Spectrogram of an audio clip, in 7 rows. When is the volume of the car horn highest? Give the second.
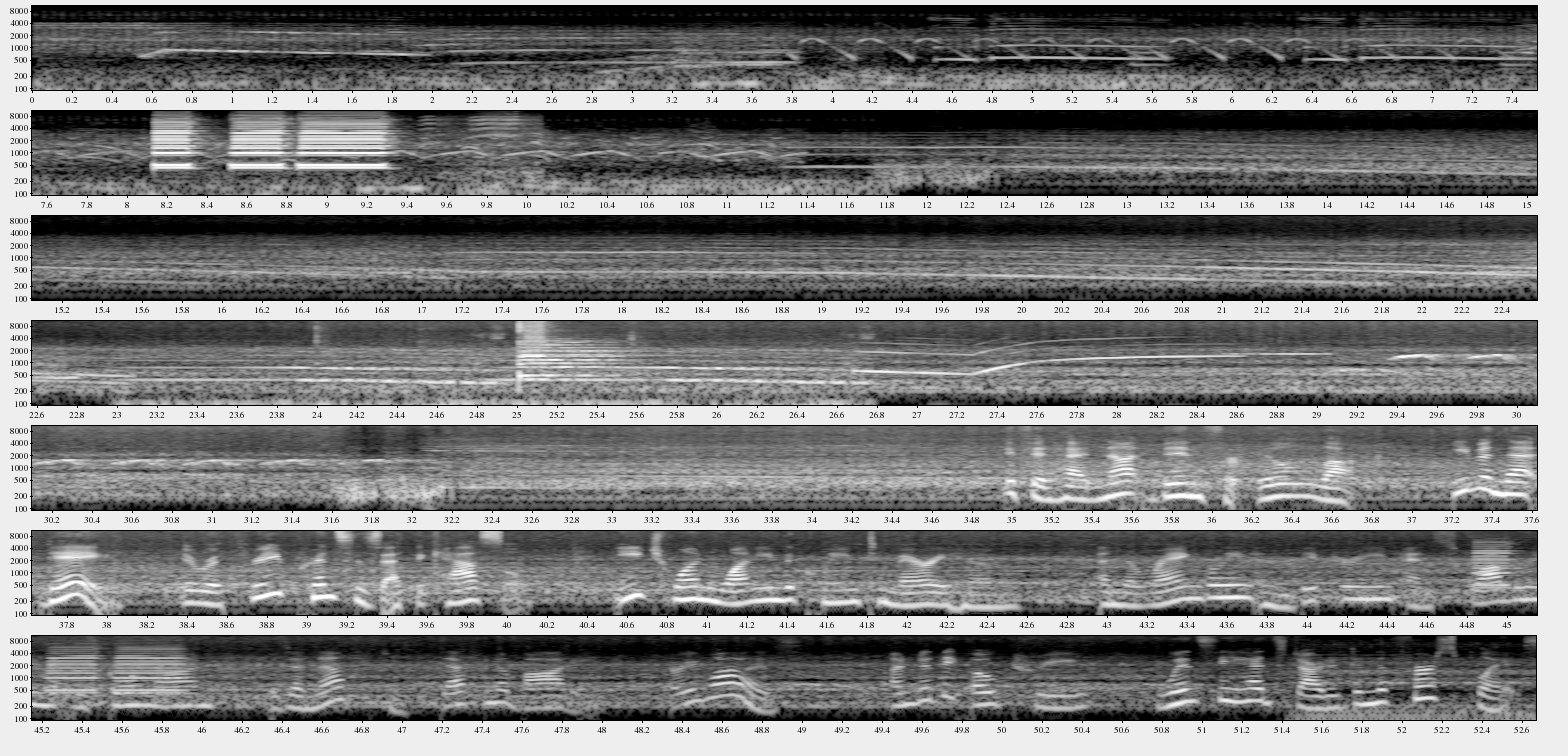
9 s.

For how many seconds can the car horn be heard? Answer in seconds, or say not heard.
5 s.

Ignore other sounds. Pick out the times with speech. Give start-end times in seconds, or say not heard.
35.0-52.6.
